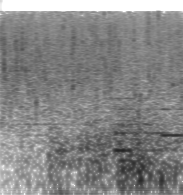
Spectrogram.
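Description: Heavy rain pours steadily with a deep rumble of thunder beneath it, a continuous, even roar of fairly loud downpour with no break and no voices.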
